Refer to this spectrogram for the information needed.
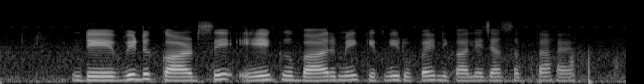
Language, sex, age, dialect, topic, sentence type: Hindi, female, 18-24, Awadhi Bundeli, banking, question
